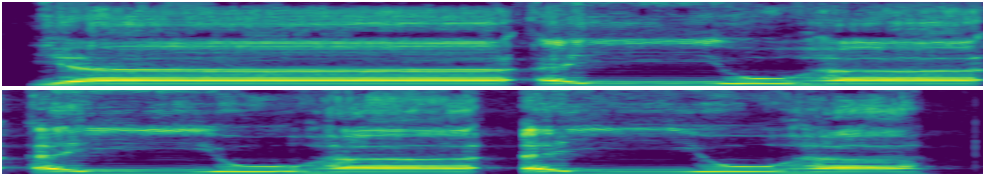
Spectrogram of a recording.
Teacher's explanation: يعني صوت الياء مستمر، هي مشددة غير شديدة، مشددة بمعنى مضاعفة، يا إين أيو، لكن ما في انقطاع بصوتها. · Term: الياء المشددة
